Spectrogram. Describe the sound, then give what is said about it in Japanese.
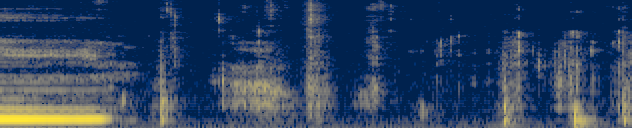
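Chewing the last bite of food: soft, faint crunching and wet mouth clicks in an irregular rhythm, after a brief steady tone at the start. “よし、最後の一口。”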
